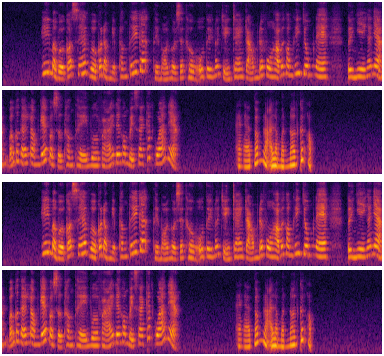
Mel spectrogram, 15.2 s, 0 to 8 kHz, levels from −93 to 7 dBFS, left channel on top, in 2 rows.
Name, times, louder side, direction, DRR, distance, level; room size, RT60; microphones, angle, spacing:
voice 1, 0.8-11.1, right 2 dB, 30° right, 0.8 m, -20 dB
voice 2, 12.3-13.9, left 2 dB, 15° left, 0.4 m, -17 dB
6.4 x 2.6 x 2.9 m
head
